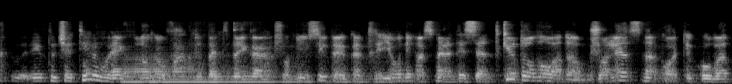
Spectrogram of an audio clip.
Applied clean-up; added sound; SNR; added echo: neural mask model DeepFilterNet 3.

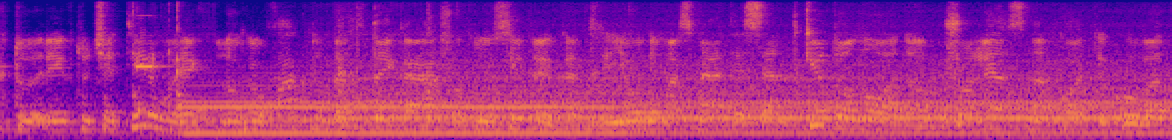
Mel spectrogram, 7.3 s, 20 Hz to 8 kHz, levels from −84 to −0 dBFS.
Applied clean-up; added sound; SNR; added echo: none; Microwave oven; -1 dB; reverberation time 0.2 s.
